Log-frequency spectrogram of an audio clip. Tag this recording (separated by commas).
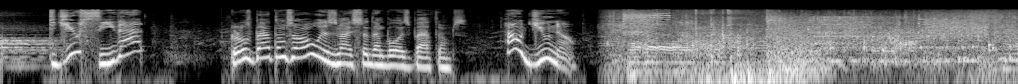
Toilet flush, Water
